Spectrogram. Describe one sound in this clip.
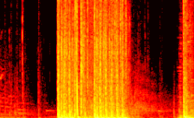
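Rapid gunshots fire in a quick burst.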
